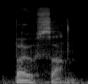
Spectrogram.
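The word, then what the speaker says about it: boatswain: Back on deck, you'll meet the Bosson or Bosen, pronounced Boson because sailors like to keep you guessing.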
